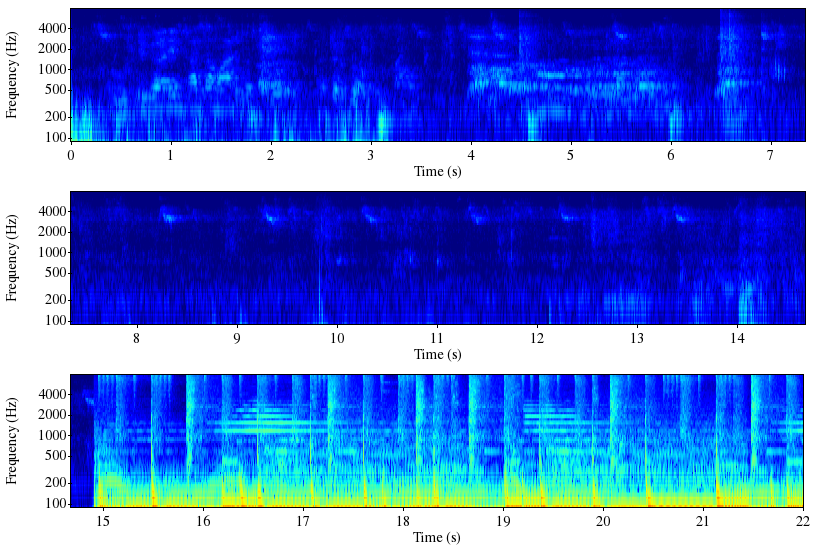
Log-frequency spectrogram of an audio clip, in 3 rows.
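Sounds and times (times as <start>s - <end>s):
loud music with drums: 14.9s - 22.0s.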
